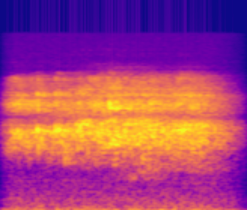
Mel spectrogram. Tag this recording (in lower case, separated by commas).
animal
